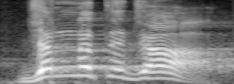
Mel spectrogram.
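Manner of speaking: high, loud acted rebuke; sharp preacher's scolding, pitched well up; scolding command. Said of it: "ধমক দিয়ে বলবেন".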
